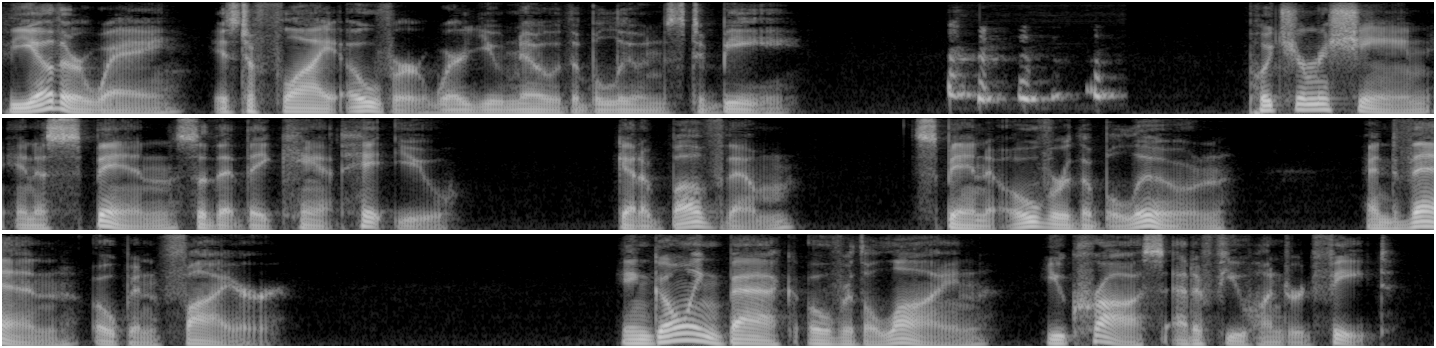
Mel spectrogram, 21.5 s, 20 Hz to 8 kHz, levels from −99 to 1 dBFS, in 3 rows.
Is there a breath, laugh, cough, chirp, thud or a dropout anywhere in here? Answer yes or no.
yes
